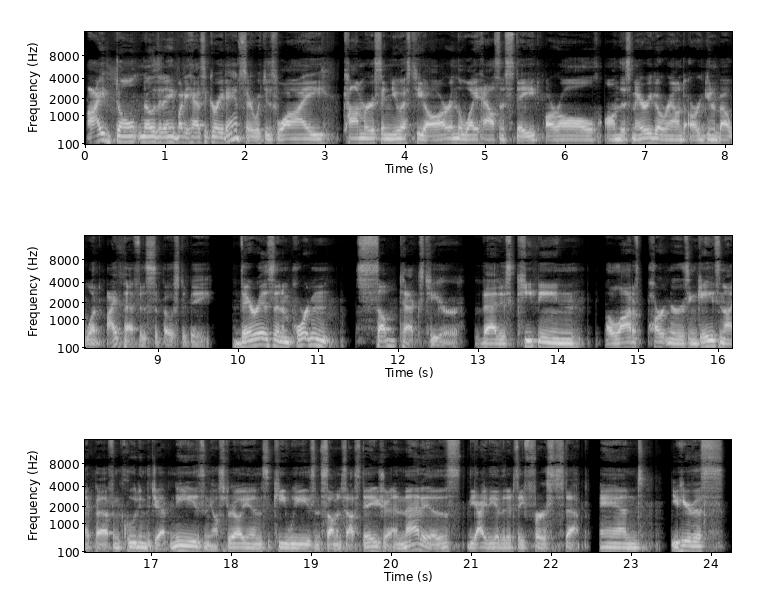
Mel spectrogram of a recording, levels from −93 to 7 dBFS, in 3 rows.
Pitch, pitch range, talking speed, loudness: 100 Hz, 95-115 Hz, 190 wpm, -19 LUFS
